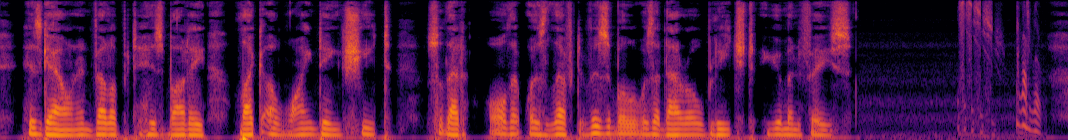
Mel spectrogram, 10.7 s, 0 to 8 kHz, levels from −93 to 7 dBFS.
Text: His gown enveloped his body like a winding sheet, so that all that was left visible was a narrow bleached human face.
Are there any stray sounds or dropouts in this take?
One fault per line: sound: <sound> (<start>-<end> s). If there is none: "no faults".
sound: chirp (9.6-10.4 s)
